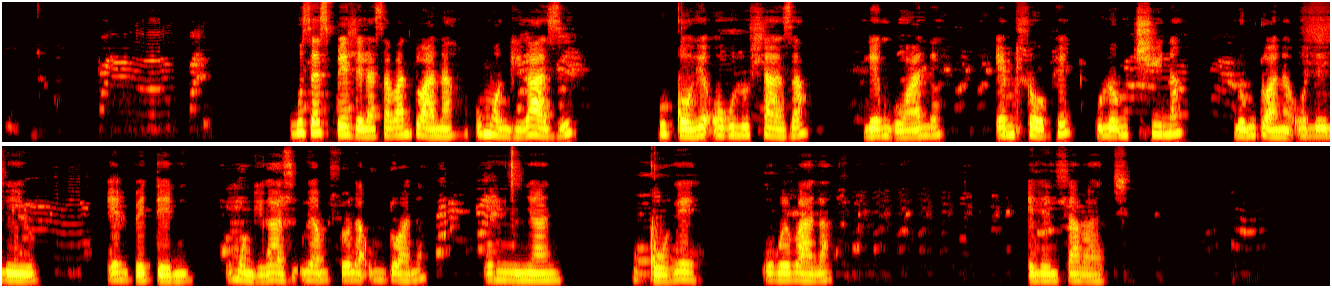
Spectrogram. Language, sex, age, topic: North Ndebele, female, 36-49, health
